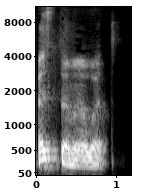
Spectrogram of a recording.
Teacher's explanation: alih-alih kita baca al-samawat tapi langsung dileburkan ke huruf sin, as-samawat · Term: alif lam asy-syamsiyah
